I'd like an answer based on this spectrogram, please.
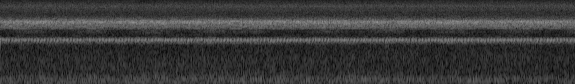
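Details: Cicadas singing in a Sydney backyard at the start of summer, a steady unbroken high buzzing drone with a strong band and a thinner whine beneath, constant in loudness throughout.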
